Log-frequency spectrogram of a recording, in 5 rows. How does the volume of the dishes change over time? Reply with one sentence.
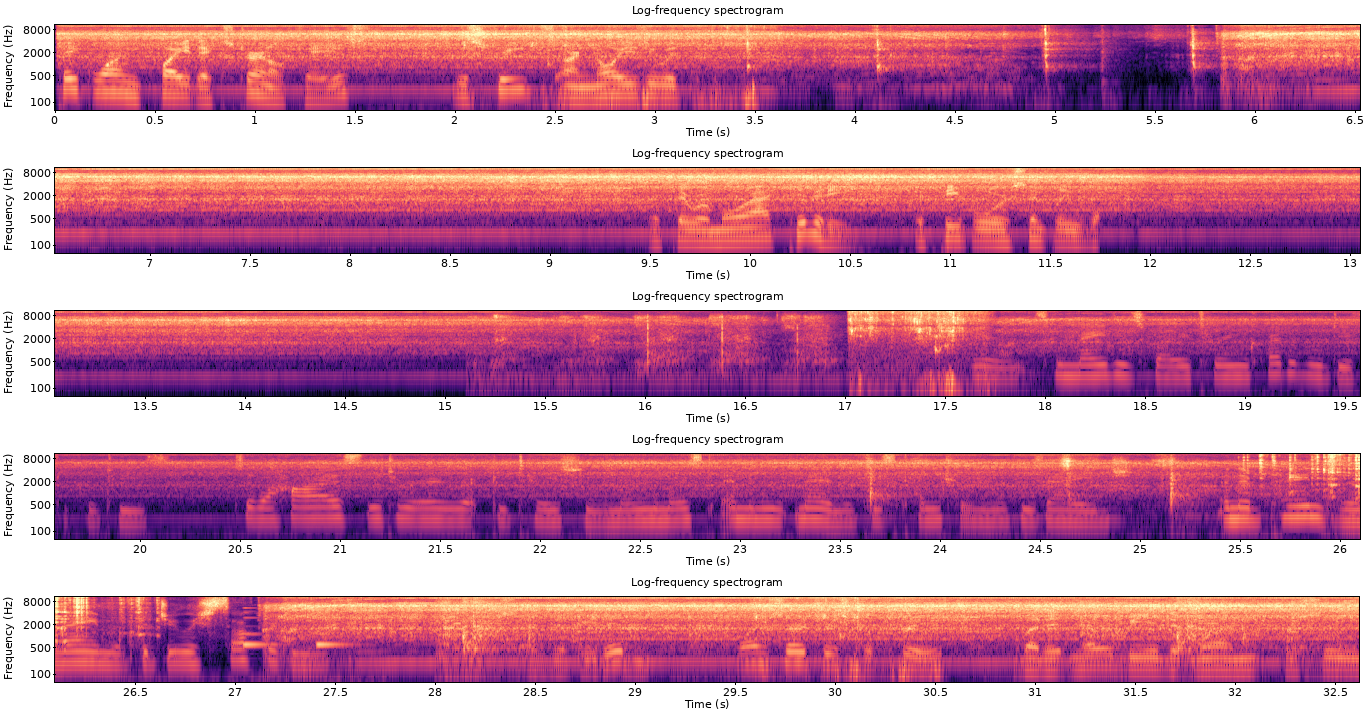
The loudness of the dishes goes down, then up.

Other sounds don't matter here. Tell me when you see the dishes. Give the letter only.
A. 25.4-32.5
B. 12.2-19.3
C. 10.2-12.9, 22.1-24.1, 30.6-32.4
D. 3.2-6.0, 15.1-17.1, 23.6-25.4
A.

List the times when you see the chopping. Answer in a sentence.
You can hear the chopping from 3.2 to 6.0 s, from 15.1 to 17.1 s and from 23.6 to 25.4 s.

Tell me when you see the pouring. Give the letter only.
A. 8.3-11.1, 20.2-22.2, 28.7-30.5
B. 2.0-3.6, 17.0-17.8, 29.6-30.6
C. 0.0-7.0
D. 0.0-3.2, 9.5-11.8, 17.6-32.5
B.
